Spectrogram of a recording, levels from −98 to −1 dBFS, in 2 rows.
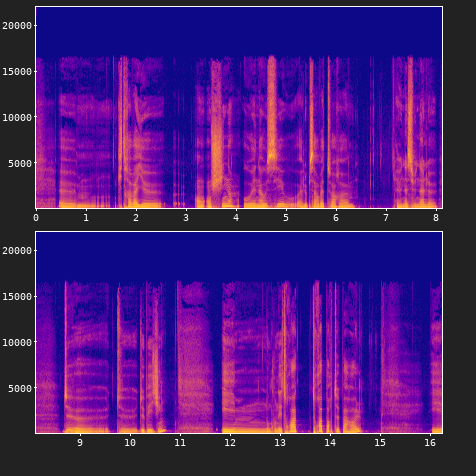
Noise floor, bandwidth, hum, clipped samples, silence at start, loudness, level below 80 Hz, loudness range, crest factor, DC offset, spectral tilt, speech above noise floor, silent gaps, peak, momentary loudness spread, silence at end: -59 dBFS; 17 kHz; none; under 0.1%; 0 s; -20 LUFS; -46 dBFS; 4 LU; 20 dB; under 0.1%; -5 dB/octave; 39 dB; none; 0 dBFS; 14 LU; 0 s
